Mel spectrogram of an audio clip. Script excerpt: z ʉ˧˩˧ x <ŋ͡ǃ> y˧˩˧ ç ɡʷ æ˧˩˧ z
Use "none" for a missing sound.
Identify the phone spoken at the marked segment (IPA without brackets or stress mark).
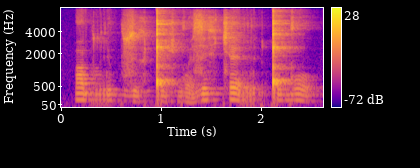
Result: ǃ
